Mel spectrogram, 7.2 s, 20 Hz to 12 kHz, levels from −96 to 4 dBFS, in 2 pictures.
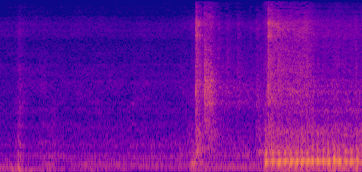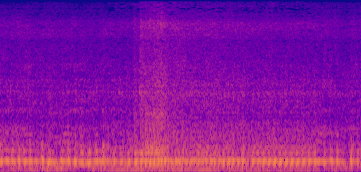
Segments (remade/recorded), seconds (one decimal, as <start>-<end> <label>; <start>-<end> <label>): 0.0-1.8 remade; 1.8-3.1 recorded; 3.1-4.7 remade; 4.7-6.8 recorded; 6.8-7.2 remade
